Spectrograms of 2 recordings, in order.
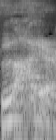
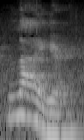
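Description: First: It is said loudly and assertively, like all caps. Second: It is said in Siri's flat computer voice.

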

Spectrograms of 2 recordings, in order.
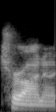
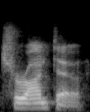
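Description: First: The second t is silent and said quickly. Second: The second t is clearly pronounced. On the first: It is how locals say the name. The speaker calls it right. "The second T is silent. You say it quickly" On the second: It is how outsiders say the name. The speaker calls it wrong. "I like how you guys call it Toronto"

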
